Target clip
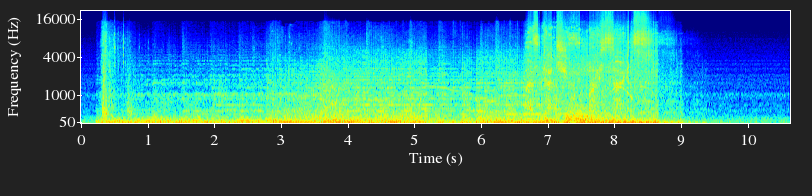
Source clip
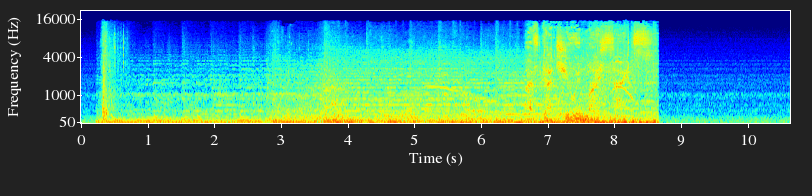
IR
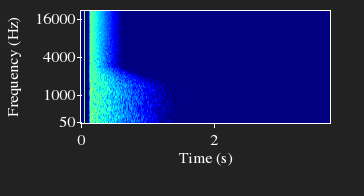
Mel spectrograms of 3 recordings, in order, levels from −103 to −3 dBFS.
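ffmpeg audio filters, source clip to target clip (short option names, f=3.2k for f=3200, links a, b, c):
-filter_complex "[0:a]asettb=1/sr,asplit=3[a][b][c];[a]atrim=end=5.194[d];[b]atrim=start=5.19:end=5.93,asetpts=PTS-STARTPTS,afade=t=in:d=0.004:c=qsin,afade=t=out:st=0.736:d=0.004:c=qsin,agate=range=-8dB:threshold=-27dB:ratio=16:detection=peak[e];[c]atrim=start=5.926[f];[d][e]acrossfade=d=0.004:c1=hsin:c2=qsin[g];[g][f]acrossfade=d=0.004:c1=qsin:c2=hsin,aeval=exprs='(tanh(20*val(0)+0.5)-tanh(0.5))/20':c=same,asplit=2[h][i];[i]adelay=369,lowpass=f=1.9k:p=1,volume=-8dB,asplit=2[j][k];[k]adelay=369,lowpass=f=1.9k:p=1,volume=0.34,asplit=2[l][m];[m]adelay=369,lowpass=f=1.9k:p=1,volume=0.34,asplit=2[n][o];[o]adelay=369,lowpass=f=1.9k:p=1,volume=0.34[p];[h][j][l][n][p]amix=inputs=5:normalize=0,volume=-1.5dB"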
